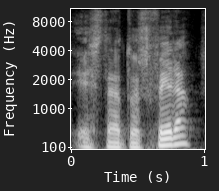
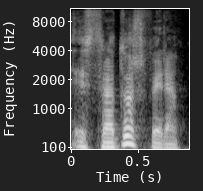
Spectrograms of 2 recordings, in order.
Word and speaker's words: estratosfera: de aquí es verdad que decimos estratosfera la hacemos como palabra llana pero en el español de América en muchos países dicen estratosfera como palabra esdrújula y este americanismo o esta forma americana de pronunciar la palabra pues Se recogió en el diccionario ya en el año 2001 así que de ambas formas Se podría decir aunque aquí en el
